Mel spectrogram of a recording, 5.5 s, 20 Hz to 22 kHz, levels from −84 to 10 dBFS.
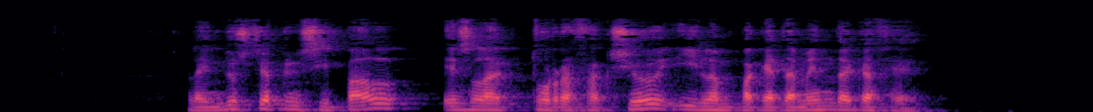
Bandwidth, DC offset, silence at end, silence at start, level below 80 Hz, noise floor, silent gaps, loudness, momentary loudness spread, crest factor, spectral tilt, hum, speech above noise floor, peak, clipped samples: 11.5 kHz; under 0.1%; 0.85 s; 0.95 s; -60 dBFS; -86 dBFS; none; -30 LUFS; 9 LU; 18 dB; -4 dB/octave; none; 56 dB; -12 dBFS; under 0.1%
